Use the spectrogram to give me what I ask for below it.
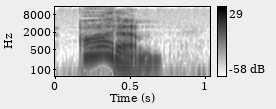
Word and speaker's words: autumn: and the silent N in words that end in the letters MN. All of that is in the word autumn, and it is great stuff.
